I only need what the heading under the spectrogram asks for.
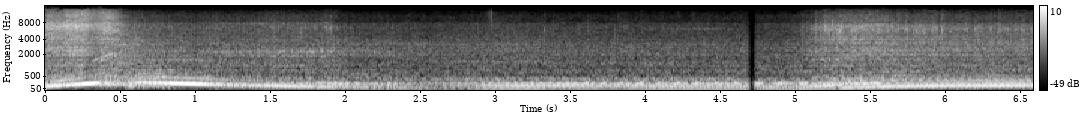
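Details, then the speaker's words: Twin-turbo C5 Corvette, engine stock except turbos, after turbo upgrade: clean rev blips, pitch sweeping up and settling back to smooth idle, no knock or rattle; healthy, no leaks. "Set you down over here and give it a little rev."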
